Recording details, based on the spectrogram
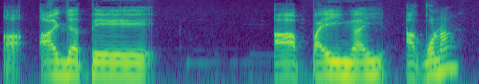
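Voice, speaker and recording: A man's voice: on the high side, level tone, slow pace, fairly bright tone, no echo. A man playing a simple, jolly bachelor gardener in an Ilocano comedy radio drama, with chuckling, humming, singsong comic talk. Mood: teasing. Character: simple, jolly bachelor gardener fussing over his plants.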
